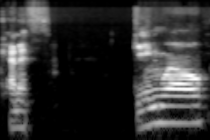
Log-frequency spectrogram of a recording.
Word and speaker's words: Kenneth Gainwell: Maybe even our rookie running back, if he's a backup to Miles Sanders, which is Kenneth Gainwell.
